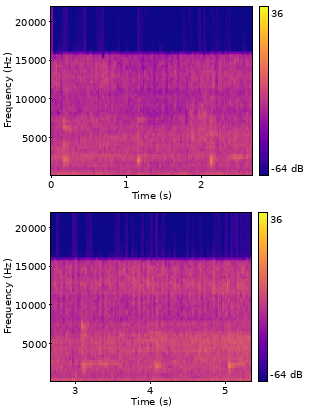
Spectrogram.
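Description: Car engine running at low revs with a deep, steady rumble as the car rolls slowly by; a faint tick sounds about once a second.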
